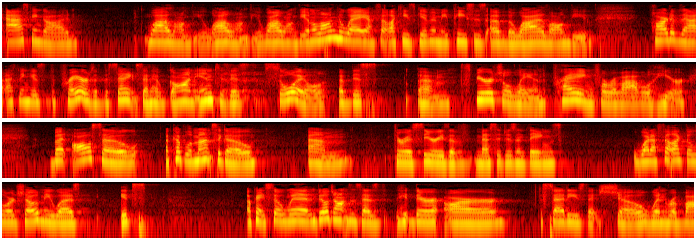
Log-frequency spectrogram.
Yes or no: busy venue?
no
